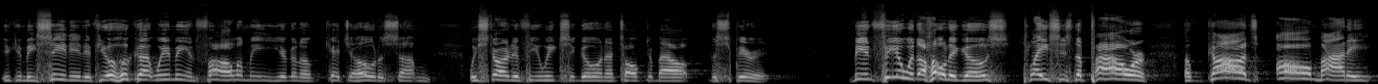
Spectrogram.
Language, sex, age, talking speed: English, male, 50-69, 195 wpm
